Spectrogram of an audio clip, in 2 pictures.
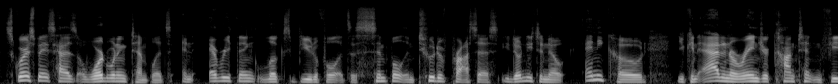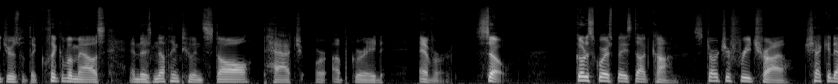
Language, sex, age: English, male, 30-49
